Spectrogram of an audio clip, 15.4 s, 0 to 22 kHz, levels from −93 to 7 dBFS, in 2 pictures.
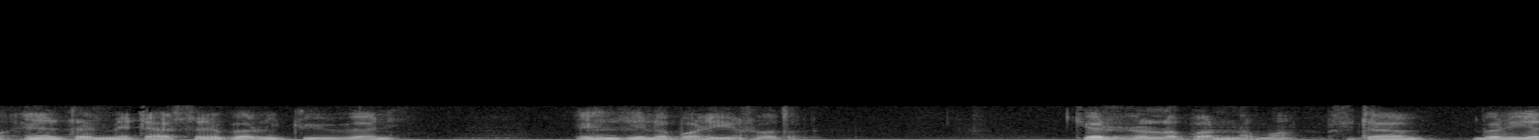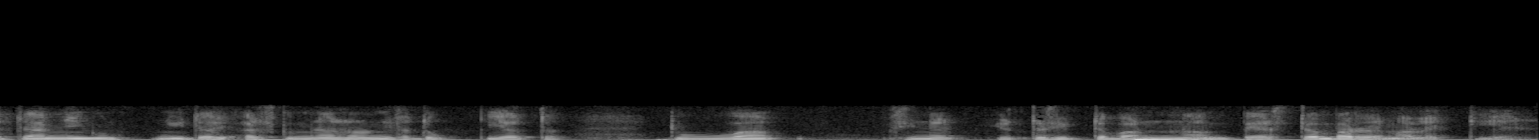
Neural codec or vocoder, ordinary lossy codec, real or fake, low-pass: none; AAC, 32 kbps; real; 5.4 kHz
